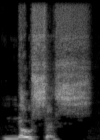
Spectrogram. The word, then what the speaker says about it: gnosis: the Greek term is gnosis. I know there's a G there, but the G is silent. Gnosis, if you will.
